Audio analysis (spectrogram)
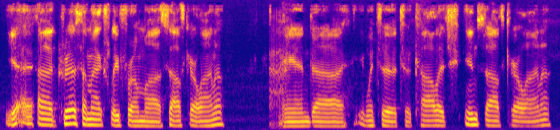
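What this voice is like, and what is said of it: Southern American accent. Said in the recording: “I detect a bit of a Southern accent, maybe.”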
